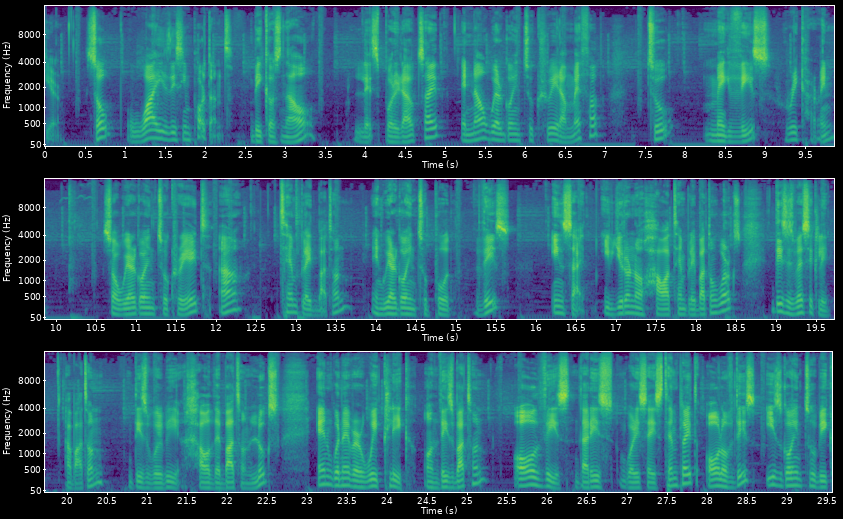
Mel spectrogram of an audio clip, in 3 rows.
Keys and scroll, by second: 10.4 shift+7, 11.3 shift+t.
